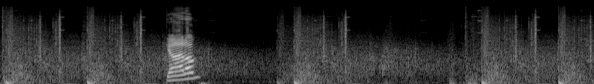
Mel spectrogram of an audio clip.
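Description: A toy-like gun fires repeated sharp shots.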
